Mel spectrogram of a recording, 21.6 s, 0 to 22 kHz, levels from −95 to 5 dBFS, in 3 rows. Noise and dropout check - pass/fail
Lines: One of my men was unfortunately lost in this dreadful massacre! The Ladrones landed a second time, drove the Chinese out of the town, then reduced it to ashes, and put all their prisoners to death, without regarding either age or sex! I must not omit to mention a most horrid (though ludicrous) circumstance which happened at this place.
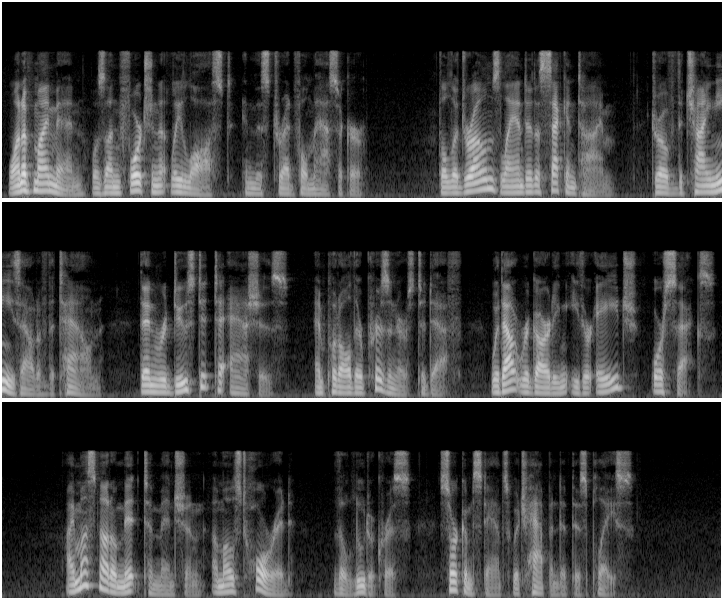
pass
